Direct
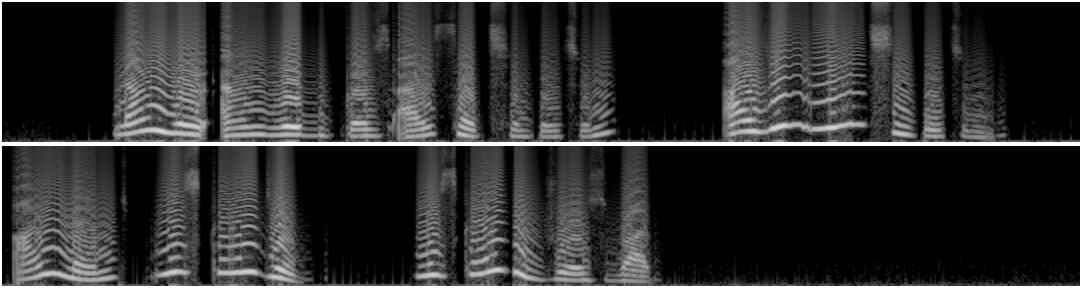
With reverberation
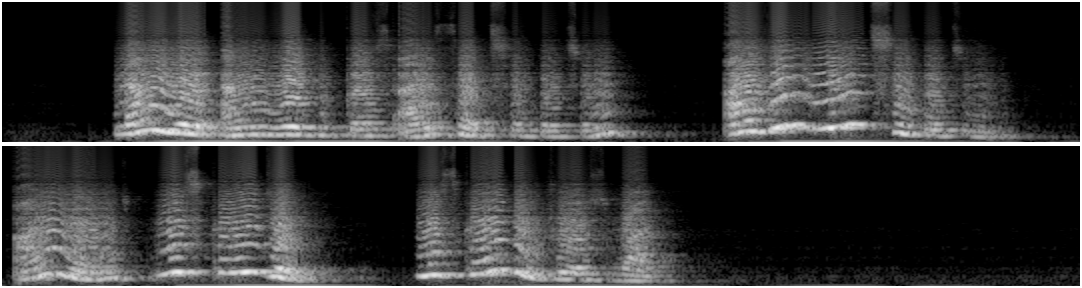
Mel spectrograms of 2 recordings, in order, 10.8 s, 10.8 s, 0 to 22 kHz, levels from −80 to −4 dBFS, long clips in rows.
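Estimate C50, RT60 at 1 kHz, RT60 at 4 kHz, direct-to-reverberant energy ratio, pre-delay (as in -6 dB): 12.5 dB, 0.40 s, 0.55 s, -2.5 dB, 3 ms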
